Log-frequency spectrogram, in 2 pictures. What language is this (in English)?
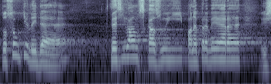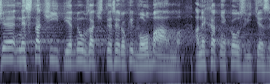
Czech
